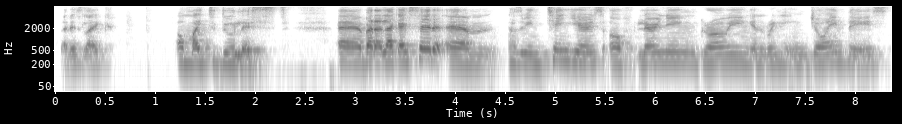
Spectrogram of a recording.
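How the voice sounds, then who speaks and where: A woman's voice: mid-range voice, fairly even intonation, measured pace. A middle-aged woman from Chile, a fitness trainer, chatting casually and encouragingly to her trainees on a video call. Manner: chatty and encouraging, with fillers and restarts.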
